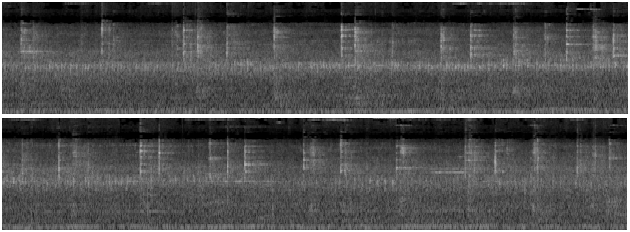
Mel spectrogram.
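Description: City street ambience: a steady rumble of traffic, with frequent small clicks and clinks throughout.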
